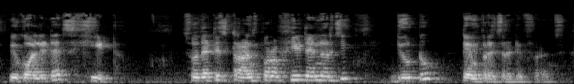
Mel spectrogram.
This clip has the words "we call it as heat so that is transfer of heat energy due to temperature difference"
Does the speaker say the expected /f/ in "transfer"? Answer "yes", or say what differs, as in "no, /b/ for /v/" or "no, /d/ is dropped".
no, /p/ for /f/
